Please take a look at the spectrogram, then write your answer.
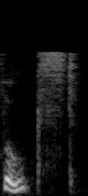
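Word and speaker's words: Pfungst: Now, despite their findings, a psychologist by the name of Oscar Funkst, with a silent fucking P and all, so this bloke's got credentials.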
